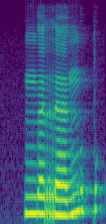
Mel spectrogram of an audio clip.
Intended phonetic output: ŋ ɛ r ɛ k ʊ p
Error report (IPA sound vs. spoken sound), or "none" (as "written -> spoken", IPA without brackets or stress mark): k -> ŋ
